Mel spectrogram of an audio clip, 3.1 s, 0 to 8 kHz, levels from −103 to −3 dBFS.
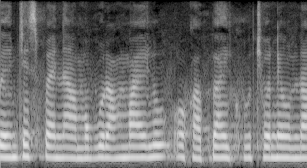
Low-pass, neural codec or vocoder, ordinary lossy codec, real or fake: none; codec, 16 kHz, 2 kbps, FreqCodec, larger model; none; fake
